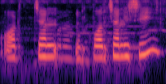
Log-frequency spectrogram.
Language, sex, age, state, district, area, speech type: Odia, female, 45-60, Odisha, Malkangiri, urban, spontaneous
